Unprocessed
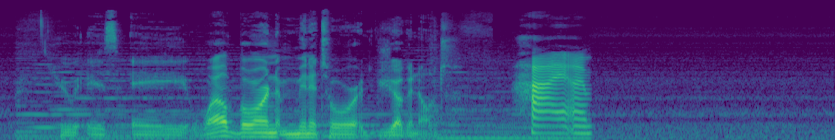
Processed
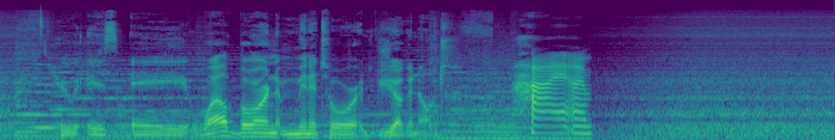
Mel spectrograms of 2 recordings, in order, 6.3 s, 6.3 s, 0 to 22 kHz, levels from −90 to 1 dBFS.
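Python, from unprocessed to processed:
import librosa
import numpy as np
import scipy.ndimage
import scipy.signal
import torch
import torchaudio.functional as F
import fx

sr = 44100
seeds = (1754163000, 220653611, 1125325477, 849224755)

y = fx.band_squash(x, sr, depth_pct=70)
y = y * 10.0 ** (2.5 / 20.0)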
